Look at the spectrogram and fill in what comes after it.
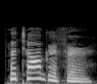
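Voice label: "photographer", American English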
